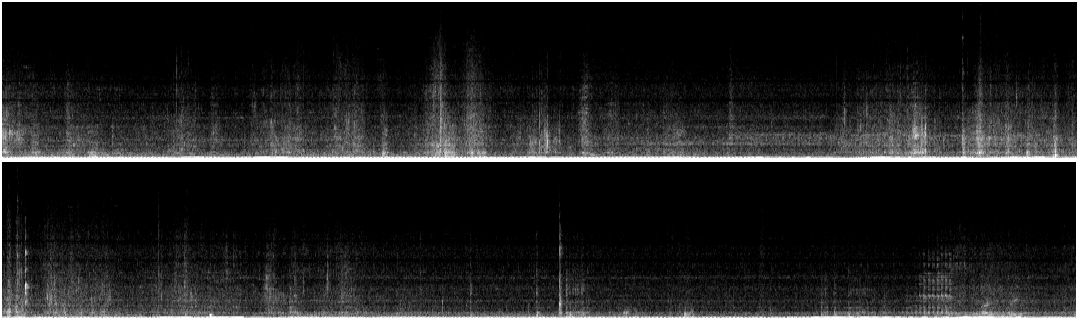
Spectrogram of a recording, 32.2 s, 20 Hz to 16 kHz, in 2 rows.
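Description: Jeep Wrangler TJ's 4.0-litre inline-six running steadily at low revs while crawling over rock and mud, with several knocks and crunches of tyres and underbody against rock.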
